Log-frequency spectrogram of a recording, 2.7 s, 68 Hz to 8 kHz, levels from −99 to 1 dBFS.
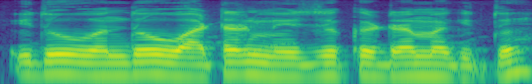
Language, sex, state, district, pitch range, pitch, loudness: Kannada, male, Karnataka, Belgaum, 110-120 Hz, 115 Hz, -12 LUFS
